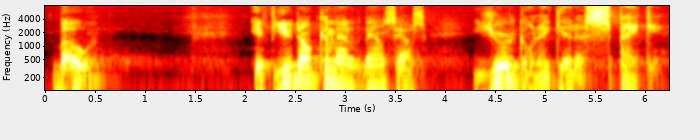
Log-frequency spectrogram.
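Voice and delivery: low, hushed, ominous warning with long pauses; big-guns threat. Retold or imitated. Dad warns his son in the bounce house, quiet and deadly serious. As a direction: drop almost to a whisper on the threat. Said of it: "pulls out the big guns".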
